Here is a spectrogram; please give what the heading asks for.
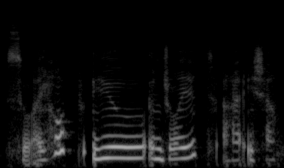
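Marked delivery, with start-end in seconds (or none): none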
